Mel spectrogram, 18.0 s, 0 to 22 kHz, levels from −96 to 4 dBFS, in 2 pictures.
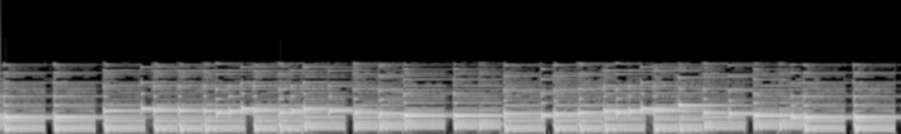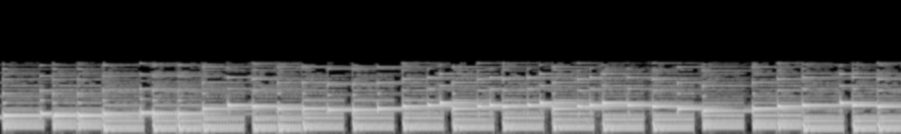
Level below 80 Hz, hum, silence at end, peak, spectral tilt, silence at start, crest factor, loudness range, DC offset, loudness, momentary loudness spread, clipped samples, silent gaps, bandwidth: -34 dBFS; none; 0 s; 0 dBFS; -13 dB/octave; 0 s; 16 dB; 1 LU; under 0.1%; -16 LUFS; 3 LU; under 0.1%; none; 4 kHz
